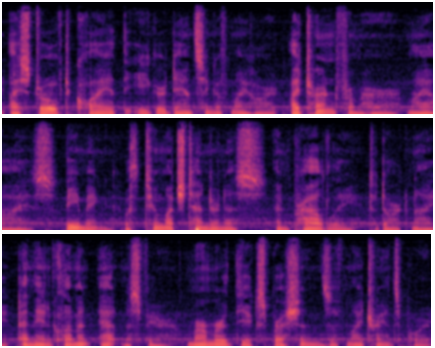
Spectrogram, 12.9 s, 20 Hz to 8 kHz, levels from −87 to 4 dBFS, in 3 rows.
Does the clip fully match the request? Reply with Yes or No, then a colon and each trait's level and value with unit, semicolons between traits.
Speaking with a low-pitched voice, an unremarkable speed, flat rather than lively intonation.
Yes: low, 110 Hz; average, 165 wpm; narrow, 1.8 semitones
